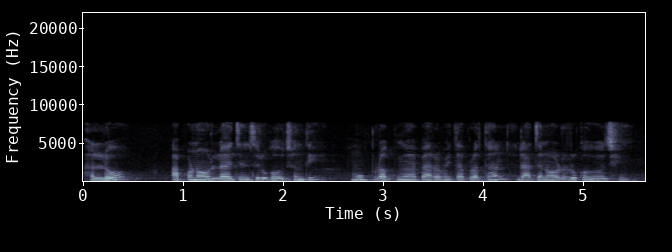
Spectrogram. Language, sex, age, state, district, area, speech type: Odia, female, 30-45, Odisha, Nayagarh, rural, spontaneous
